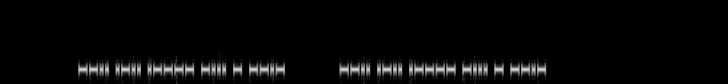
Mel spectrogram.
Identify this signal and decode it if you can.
Morse code, heard as a keyed tone, about 46 wpm, 700 Hz. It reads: ZL1BTQ ZL1BTQ
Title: DXCC-100 Call Signs - 6 Characters - Repeated 2x - 45wpm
